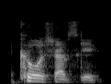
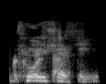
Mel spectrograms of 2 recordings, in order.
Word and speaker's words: Kulusevski: How do you say his name? – Kulusevski. – Kulusevski.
